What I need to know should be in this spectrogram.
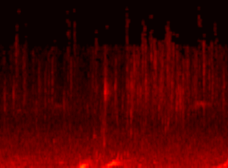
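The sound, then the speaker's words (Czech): Air bubbles rise in the collection basin of a mineral spring in the Mariánské Lázně spa area, making a few faint gurgling plops, each with a quick upward slide in pitch, over steady low background noise. “A když si konkrétně nahnu k té jímce u Rudolfova pramene, vidím bublinky vzduchu,”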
